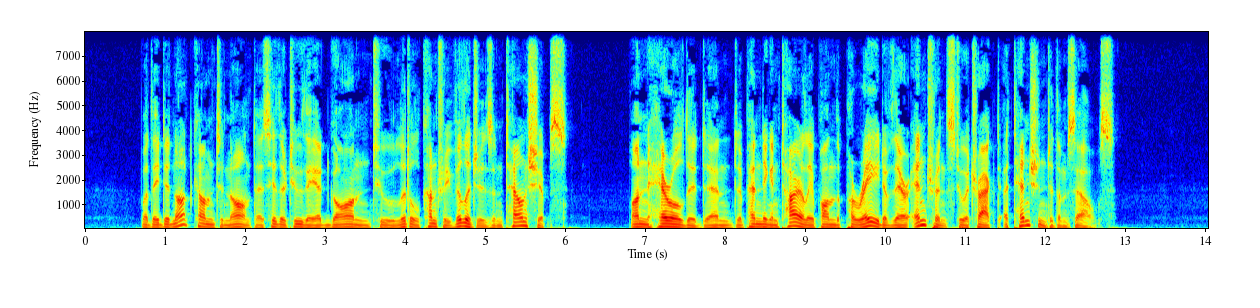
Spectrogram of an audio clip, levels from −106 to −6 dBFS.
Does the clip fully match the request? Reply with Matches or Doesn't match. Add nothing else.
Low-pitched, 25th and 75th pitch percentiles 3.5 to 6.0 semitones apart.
Matches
